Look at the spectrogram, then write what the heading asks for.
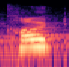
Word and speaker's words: caught: Ingat cara bacanya, GHT dibaca sebagai huruf T. Jadi bukan catch, caught, caught, tapi GHT sebagai huruf T, catch, caught, caught.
